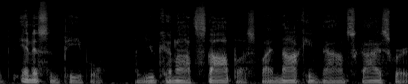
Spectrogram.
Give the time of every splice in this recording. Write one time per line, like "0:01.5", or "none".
0:01.3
